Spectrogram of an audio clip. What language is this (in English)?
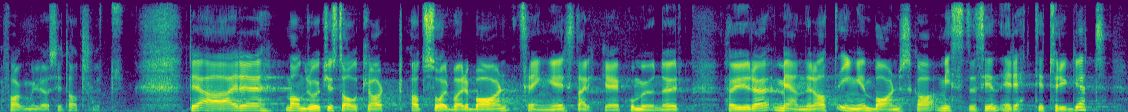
Norwegian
